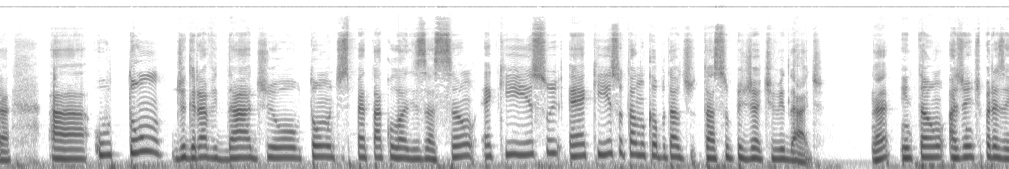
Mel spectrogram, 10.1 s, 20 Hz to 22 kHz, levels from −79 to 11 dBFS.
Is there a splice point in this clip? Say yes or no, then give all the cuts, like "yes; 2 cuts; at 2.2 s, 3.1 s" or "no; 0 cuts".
yes; 1 cut; at 9.0 s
